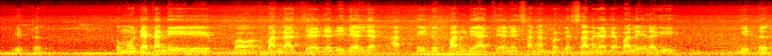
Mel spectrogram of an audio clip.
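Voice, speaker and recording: A middle-aged man, recalling family history in casual talk, halting and full of fillers. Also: on the low side, flat delivery. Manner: halting, with filler words and trailing phrases. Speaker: interviewee, father. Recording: roomy with background noise.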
